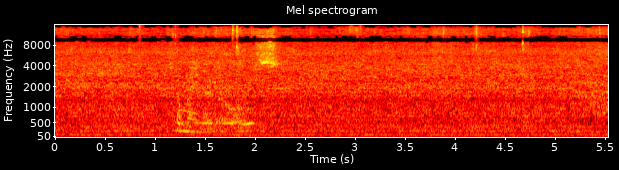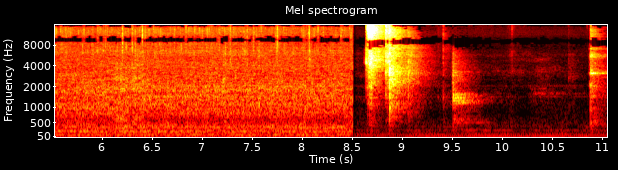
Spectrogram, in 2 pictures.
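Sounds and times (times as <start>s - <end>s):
pot rushing noise on hob: 0.0s - 8.5s
can snapping open: 8.6s - 9.2s.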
